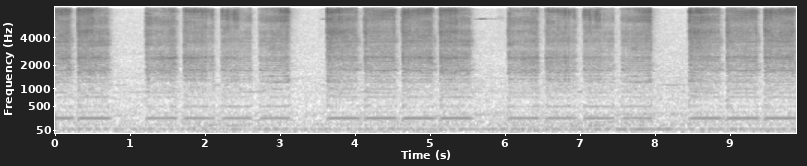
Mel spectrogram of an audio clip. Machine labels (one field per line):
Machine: slide rail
